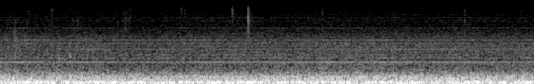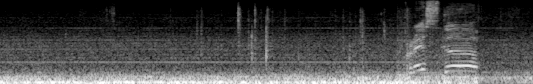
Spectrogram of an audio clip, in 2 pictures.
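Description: Steady, loud low rumble of air-handling and equipment-cooling noise in a powered airliner cockpit, with a thin steady hum over it and a few light clicks near the end.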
